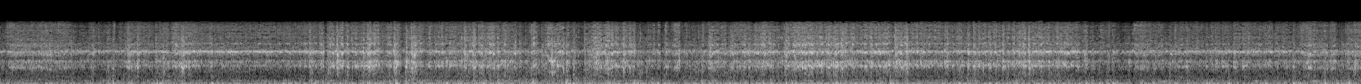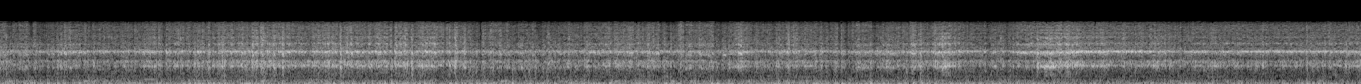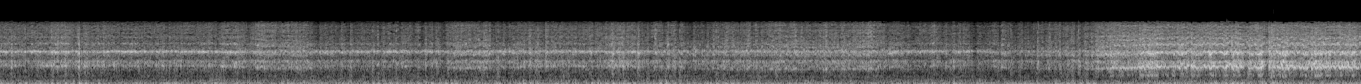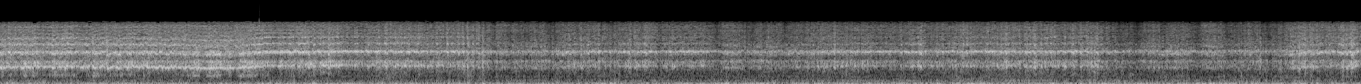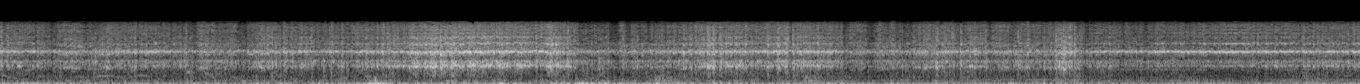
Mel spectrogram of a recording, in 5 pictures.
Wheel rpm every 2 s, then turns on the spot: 230, 230, 230, 220, 230, 230, 220, 230, 240, 220, 230, 230, 230, 230, 230, 220, 230, 220, 220, 190, 190, 200, 230, 230, 230, 230, 220, 220, 230, 230, 220, 230, 220, 230.
none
